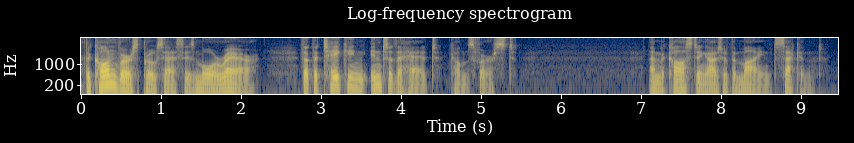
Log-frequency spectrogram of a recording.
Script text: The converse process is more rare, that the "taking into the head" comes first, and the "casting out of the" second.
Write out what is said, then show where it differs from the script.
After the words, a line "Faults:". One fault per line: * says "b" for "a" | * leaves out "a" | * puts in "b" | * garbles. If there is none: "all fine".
The converse process is more rare, that the "taking into the head" comes first, and the "casting out of the mind" second.
Faults:
* puts in "mind"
